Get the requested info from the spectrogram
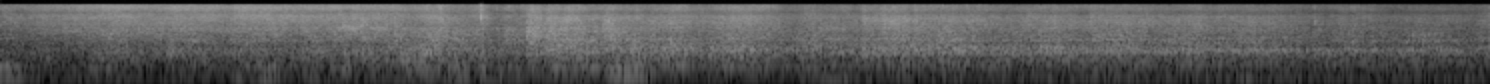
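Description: Large woven polypropylene bulk sack dragged across a concrete path, a steady scraping rustle that is loudest around the middle.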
